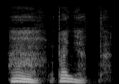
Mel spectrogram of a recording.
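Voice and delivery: usual speaking voice

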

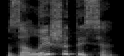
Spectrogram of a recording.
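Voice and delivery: high, rising cry of disbelief; indignant exclamation. A narrator's reading. Egwene is told she may stay, exclaims indignantly. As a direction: exclaim it as an incredulous question. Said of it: "вигукнула Егвейн".

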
